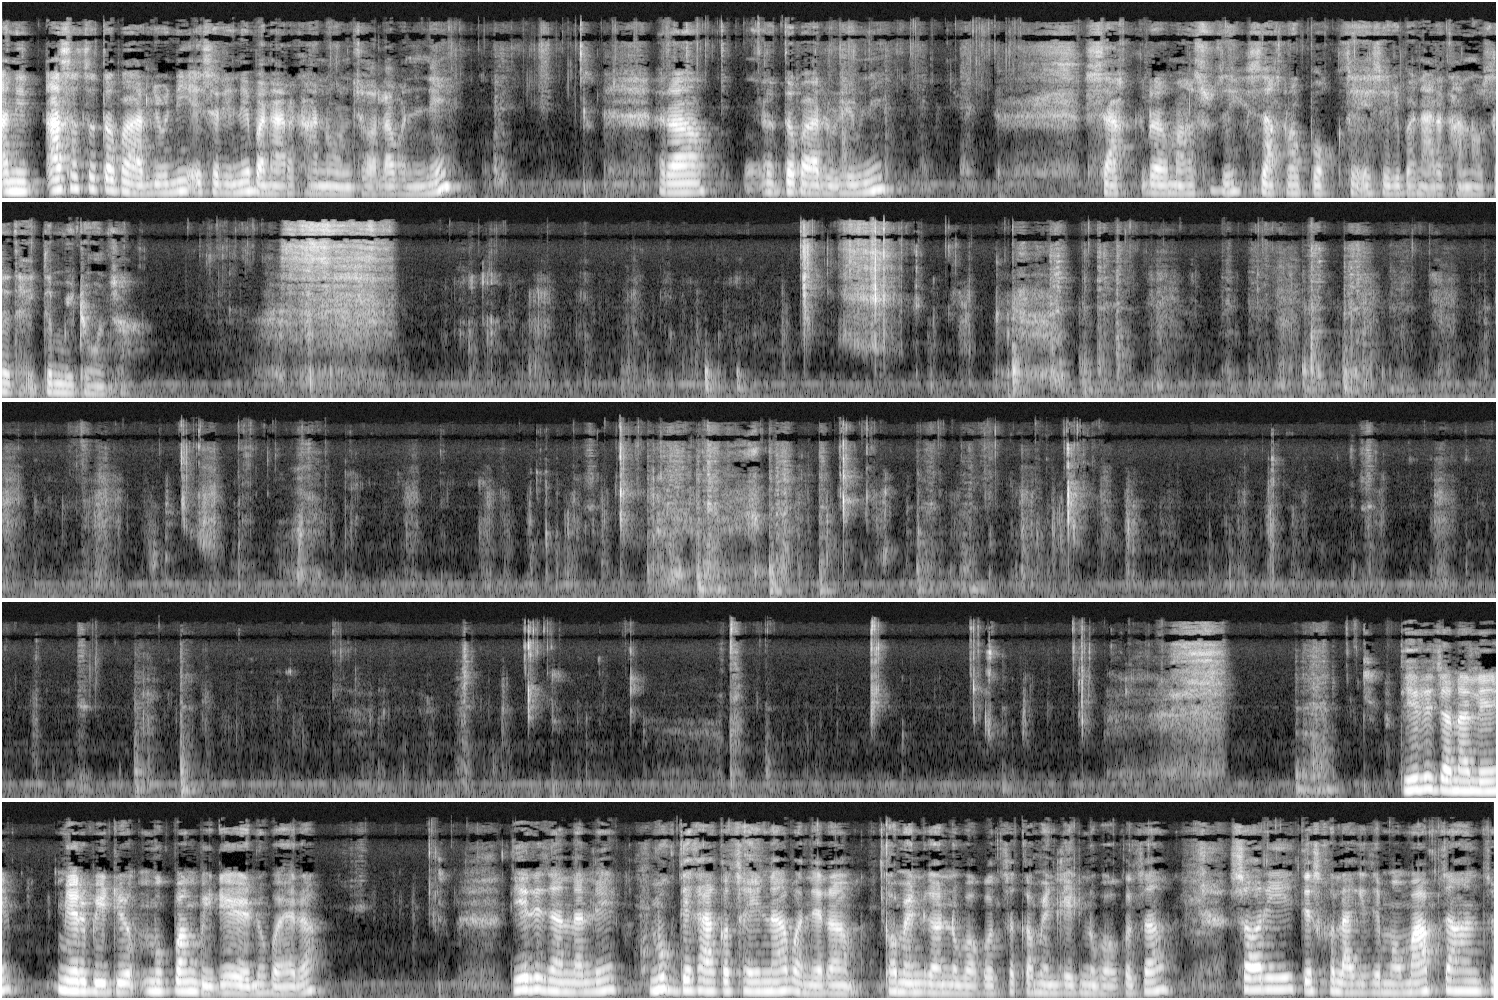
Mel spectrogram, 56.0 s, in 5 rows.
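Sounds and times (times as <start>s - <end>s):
chewing food with clicks: 14.5s - 18.7s, 19.3s - 38.5s, 40.1s - 41.9s.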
